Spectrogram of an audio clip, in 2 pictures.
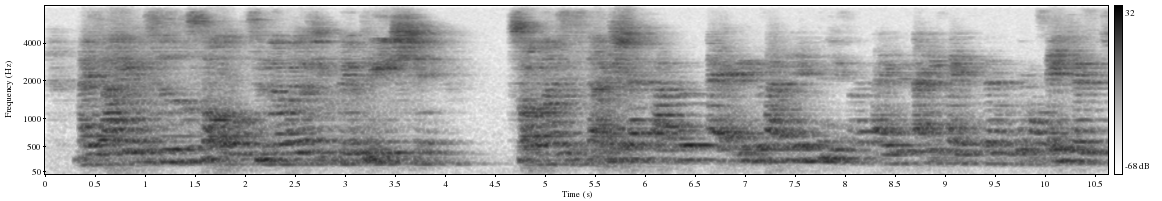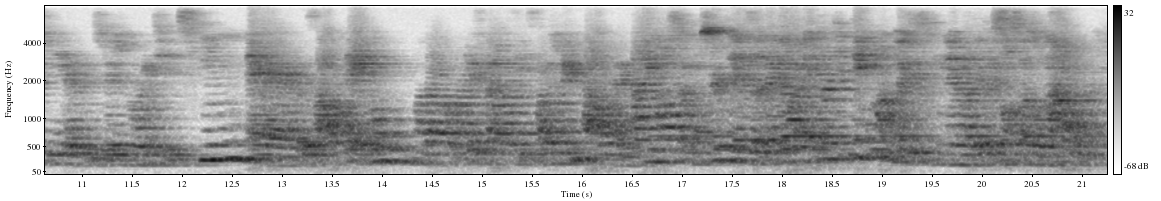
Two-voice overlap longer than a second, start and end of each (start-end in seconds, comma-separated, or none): none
